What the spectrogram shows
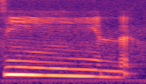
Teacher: when you say seen, it is nasalized. That is to say, when you pronounce the e sound, the air somehow goes out of the nasal cavity.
